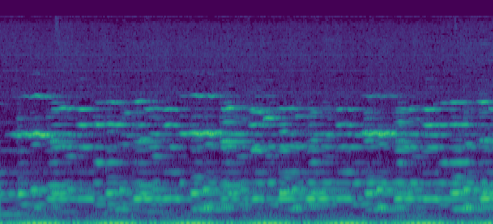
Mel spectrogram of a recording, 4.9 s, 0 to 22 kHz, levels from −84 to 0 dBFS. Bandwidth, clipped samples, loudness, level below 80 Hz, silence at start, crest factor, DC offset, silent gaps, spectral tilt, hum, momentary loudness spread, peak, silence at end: 16.5 kHz; under 0.1%; -28 LUFS; -38 dBFS; 0 s; 14 dB; under 0.1%; none; -3 dB/octave; none; 6 LU; -14 dBFS; 0 s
